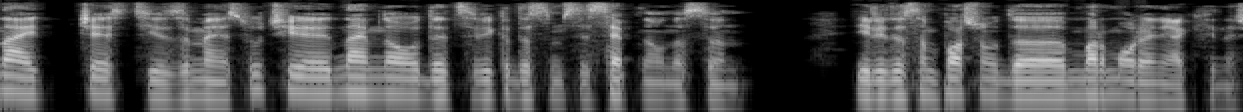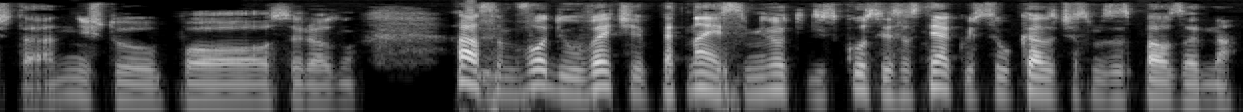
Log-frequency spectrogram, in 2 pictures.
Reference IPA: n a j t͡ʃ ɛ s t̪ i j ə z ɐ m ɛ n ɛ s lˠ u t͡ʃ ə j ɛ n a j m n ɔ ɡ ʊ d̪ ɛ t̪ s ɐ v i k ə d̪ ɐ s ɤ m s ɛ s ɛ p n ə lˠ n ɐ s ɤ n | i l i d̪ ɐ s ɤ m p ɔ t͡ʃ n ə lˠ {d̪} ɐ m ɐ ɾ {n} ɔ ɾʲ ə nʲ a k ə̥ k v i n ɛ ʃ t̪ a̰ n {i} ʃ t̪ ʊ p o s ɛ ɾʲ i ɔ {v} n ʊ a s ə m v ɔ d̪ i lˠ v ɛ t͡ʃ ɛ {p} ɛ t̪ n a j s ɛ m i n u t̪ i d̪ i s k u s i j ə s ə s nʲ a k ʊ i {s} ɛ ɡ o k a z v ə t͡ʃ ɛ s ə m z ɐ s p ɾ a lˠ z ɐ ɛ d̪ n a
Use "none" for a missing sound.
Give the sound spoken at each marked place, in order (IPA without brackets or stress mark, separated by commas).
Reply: d̪, m, i, z, p, s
